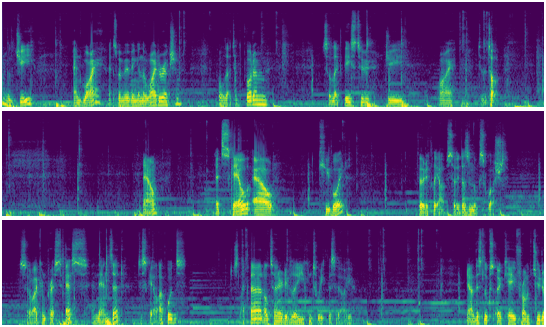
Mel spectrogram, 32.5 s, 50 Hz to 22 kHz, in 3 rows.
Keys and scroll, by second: 0.2 g, 1.1 y, 7.3 g, 8.2 y, 11.0 Caps_Lock, 13.5 Tab, 23.1 s, 24.0 z.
